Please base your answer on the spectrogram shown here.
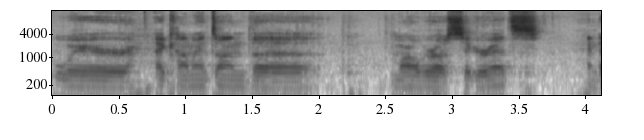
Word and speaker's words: Marlboro: Like, when the episode comes out where I comment on the Marlboro cigarettes and accidentally mispronounce it Malboro, like the friggin' Final Fantasy monster, because I wasn't thinking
